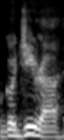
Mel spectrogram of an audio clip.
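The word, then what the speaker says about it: ゴジラ: So Gojira is how it's said in Japanese, but yes, that says Godzilla.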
